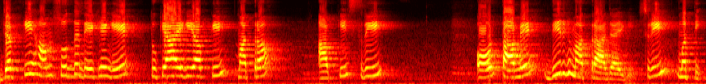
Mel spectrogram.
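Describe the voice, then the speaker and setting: A woman teacher giving a Hindi grammar lesson, explaining slowly and asking and answering her own questions. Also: sits high, pushed and bright.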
